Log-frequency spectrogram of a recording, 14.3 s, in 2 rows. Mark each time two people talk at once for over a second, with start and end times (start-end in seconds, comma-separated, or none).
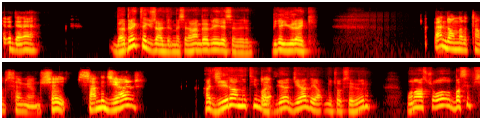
none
